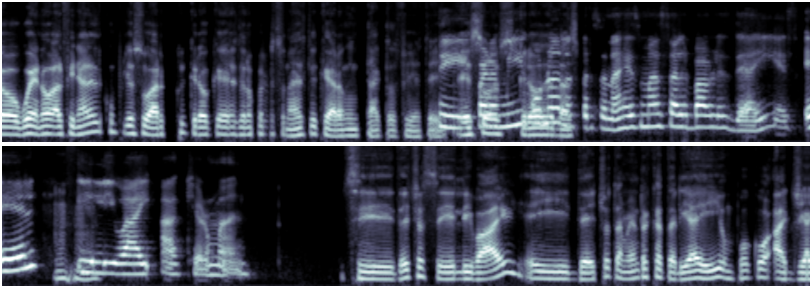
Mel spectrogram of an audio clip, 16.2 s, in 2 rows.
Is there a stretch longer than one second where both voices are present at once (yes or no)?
yes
